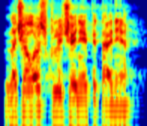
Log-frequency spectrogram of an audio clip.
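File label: Announcer wake up power up, Russian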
